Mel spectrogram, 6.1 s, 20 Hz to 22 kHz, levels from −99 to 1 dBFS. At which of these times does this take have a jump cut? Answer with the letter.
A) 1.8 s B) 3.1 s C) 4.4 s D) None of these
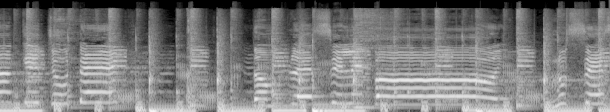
D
